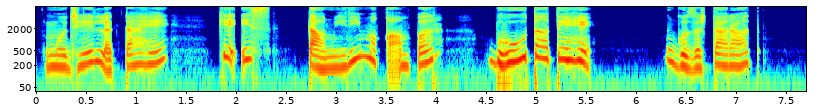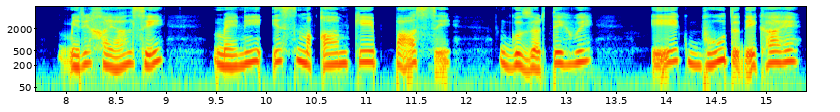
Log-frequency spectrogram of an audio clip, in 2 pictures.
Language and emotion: Urdu, fearful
